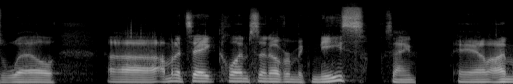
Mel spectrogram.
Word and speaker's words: Clemson: an inside joke the the Clemson football fans came for my throat because I pronounce them Clemson all the time they said there's no Z in Clemson so I'm just going to start pronouncing it like dbo does Clemson uh I've got Clemson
